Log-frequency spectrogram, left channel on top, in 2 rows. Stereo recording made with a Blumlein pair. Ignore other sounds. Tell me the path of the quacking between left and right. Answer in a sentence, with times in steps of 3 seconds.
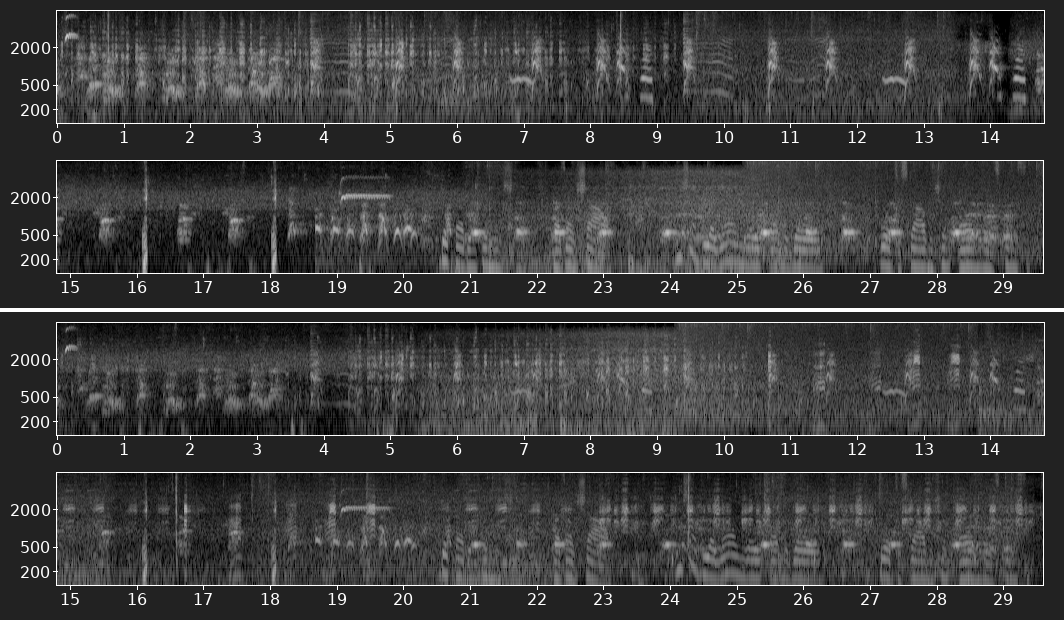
You can hear the quacking on the left from 0 s, in the centre from 6 s and on the right from 9 s.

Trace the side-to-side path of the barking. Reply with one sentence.
You can hear the barking stay in one place.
